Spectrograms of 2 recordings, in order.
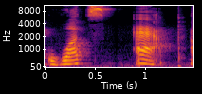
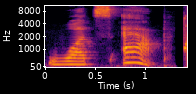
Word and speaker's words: WhatsApp: O aplicativo de mensagens que é famoso aqui no Brasil é WhatsApp. A pronúncia é um pouco diferente, notou? Vamos falar primeiro o nome do aplicativo. WhatsApp.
